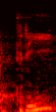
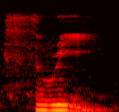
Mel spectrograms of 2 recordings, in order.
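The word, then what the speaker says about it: three: essas letrinhas em inglês eu tenho que pronunciar com a língua entre os dentes então a maneira a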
